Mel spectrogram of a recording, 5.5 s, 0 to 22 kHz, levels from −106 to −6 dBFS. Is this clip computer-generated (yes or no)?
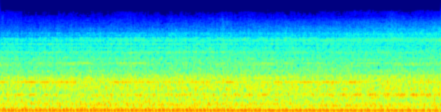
no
